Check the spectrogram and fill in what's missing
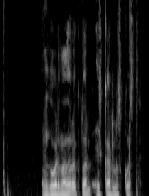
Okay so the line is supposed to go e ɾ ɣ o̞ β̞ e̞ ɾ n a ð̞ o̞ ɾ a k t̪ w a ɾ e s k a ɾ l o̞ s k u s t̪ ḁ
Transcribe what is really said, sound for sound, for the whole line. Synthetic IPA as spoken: e l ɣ o̞ β̞ e̞ ɾ n a ð̞ o̞ ɾ a k t̪ w a l e s k a ɾ l o̞ s k o s t̪ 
